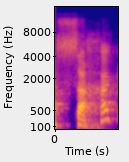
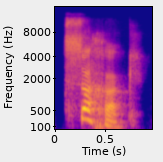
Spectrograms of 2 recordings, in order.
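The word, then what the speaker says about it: צחק: Eh bien, elle rit de cette annonce, et le mot, c'est pas sachak, mais c'est tsachak.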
